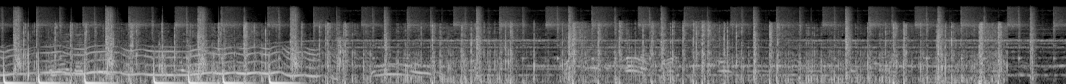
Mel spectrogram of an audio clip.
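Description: Music with a heavy bass beat and a singing voice; about three seconds in the beat drops out. Dense, rapid crackling from a spark-spraying ground firework fountain then runs through the rest over quieter music.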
